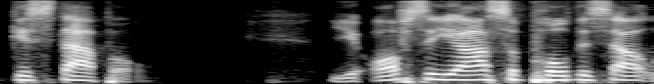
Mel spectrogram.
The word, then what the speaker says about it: Gestapo: pull up the term Gestapo. Thank you. I pronounced it wrong. Gestapo.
